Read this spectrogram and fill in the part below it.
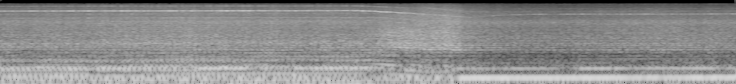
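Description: A heavy truck engine rumbles steadily and deepens as it shifts gear.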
